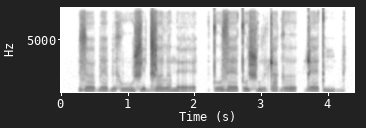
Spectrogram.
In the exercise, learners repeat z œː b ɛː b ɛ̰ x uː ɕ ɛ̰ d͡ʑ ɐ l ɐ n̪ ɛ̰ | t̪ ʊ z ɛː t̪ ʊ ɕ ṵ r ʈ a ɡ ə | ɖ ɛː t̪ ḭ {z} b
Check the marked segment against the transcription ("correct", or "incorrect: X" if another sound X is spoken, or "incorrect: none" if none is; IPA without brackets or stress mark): incorrect: none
